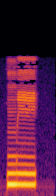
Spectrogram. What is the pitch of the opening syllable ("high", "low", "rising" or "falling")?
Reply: low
